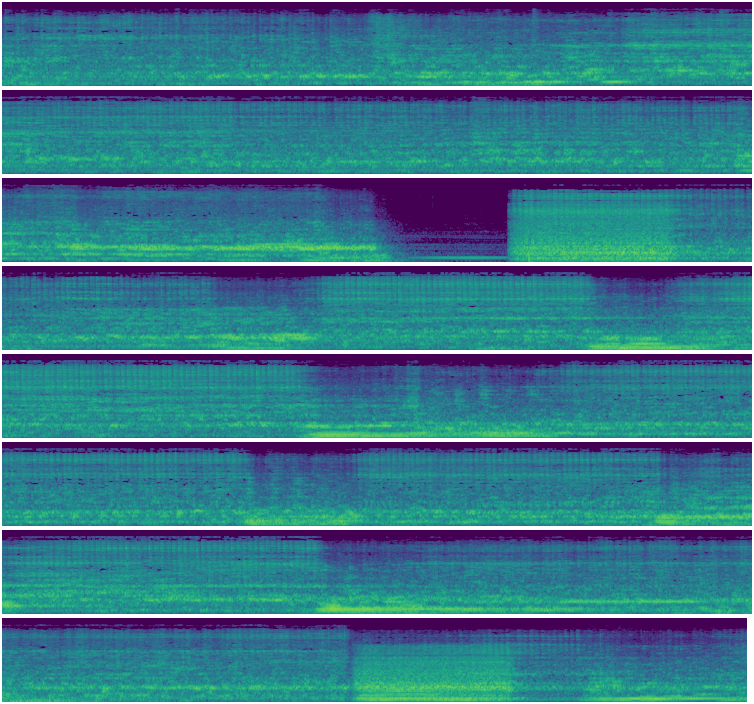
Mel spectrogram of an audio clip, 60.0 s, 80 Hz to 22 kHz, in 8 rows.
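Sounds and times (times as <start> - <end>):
chaff cutter chopping fodder: 20.1 - 59.9.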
